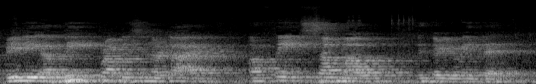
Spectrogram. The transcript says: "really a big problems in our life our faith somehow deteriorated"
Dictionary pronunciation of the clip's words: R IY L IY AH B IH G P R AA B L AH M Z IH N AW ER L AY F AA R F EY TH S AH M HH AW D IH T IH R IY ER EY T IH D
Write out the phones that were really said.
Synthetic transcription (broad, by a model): R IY L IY AH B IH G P R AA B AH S IH N AW ER L AY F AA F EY T S AH M HH AW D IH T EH R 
